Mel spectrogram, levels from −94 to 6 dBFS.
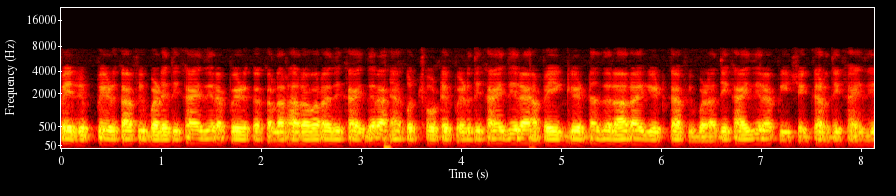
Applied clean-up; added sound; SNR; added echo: none; none; none; reverberation time 0.2 s.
